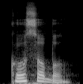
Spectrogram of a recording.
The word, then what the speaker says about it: Kosovo: voyelle réduite comme dans Kosovo. Mais le son V n'existe pas en japonais et le plus souvent, ce mot est prononcé et écrit Kosobo.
